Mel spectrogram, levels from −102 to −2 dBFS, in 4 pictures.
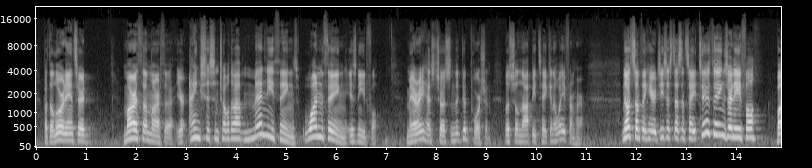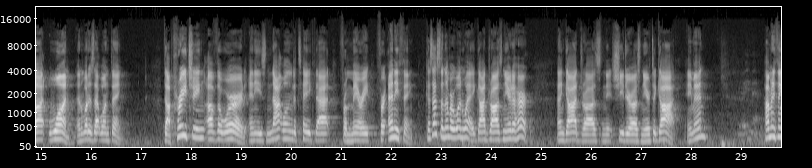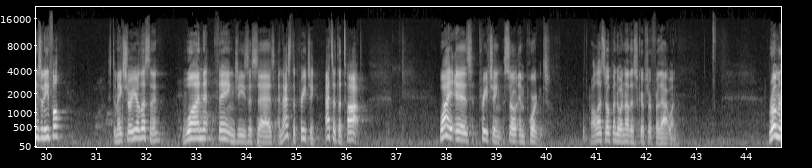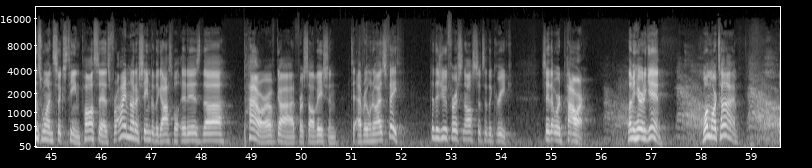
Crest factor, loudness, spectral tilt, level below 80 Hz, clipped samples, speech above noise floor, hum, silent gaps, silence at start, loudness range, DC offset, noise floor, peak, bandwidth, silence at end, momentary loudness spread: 18 dB; -23 LUFS; -3.5 dB/octave; -62 dBFS; under 0.1%; 33 dB; none; none; 0.2 s; 7 LU; under 0.1%; -57 dBFS; -6 dBFS; 16.5 kHz; 0 s; 14 LU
